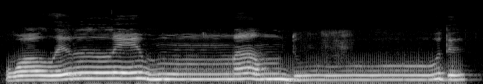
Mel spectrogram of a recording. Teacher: واو کے اوپر ایک حرکت ہے, اس کو ایک حرکت پڑھیں گے, لمبا نہیں کریں گے.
